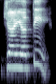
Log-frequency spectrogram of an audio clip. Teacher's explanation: जयति य पूरा विजिबल सुनाई पड़ना चाहिए अच्छे से दिखना चाहिए सुनना चाहिए जयति इसको जैति नहीं कोई पढ़ देगा जल्दबाजी में जयति ते पंजाबियों की तरह डोकरों की तरह नहीं पढ़ना संस्कृत का उच्चारण संस्कृत के भाषा की तरह होना चाहिए जयति ते जयति आपका ह्रस्व है।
